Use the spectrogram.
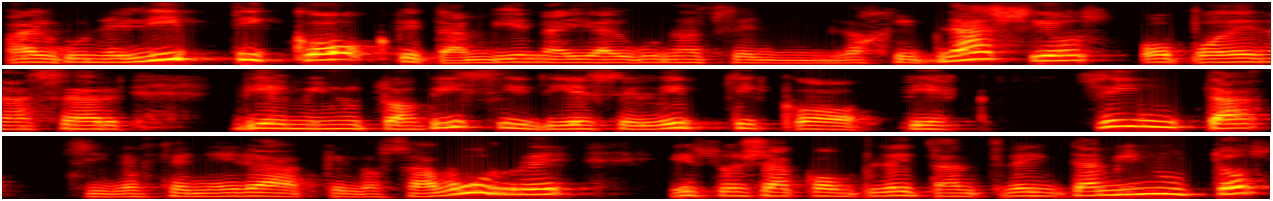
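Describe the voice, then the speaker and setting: A woman with an Argentine accent, fairly low pitch, very wide pitch swings, a dark, mellow tone and a fairly slow pace over a quiet background. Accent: Argentine Spanish (Rioplatense). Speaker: cardiologist giving a public talk. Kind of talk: public health talk, Q&A.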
